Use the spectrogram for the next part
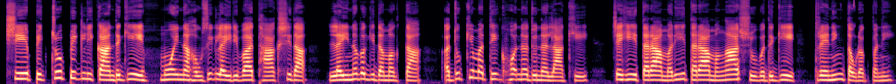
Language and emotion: Manipuri, neutral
